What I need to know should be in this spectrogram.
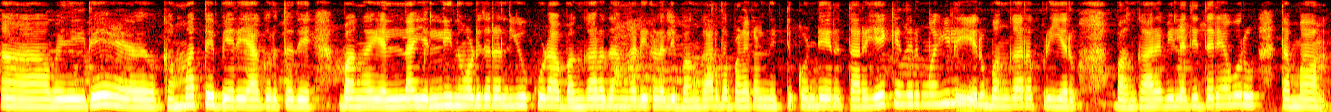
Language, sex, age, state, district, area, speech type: Kannada, female, 45-60, Karnataka, Tumkur, rural, spontaneous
